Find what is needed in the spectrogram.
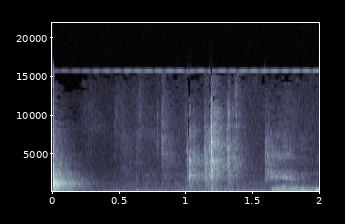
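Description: Kitchen items handled on a countertop while spices are measured: one sharp knock at the start with a short ring, then a few light clicks about a second in.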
